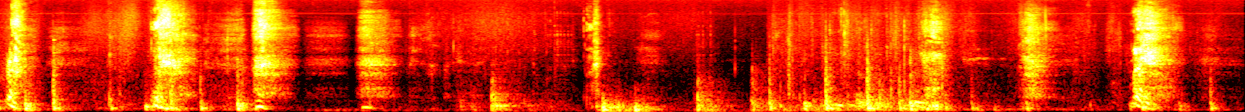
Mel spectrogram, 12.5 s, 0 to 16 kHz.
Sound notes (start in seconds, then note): 0.6 Ulysses grunting; 1.5 Ulysses panting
